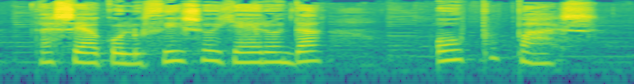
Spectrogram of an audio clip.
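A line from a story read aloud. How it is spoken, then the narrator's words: Calm reply. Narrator (Greek): του απάντησε ήρεμα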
